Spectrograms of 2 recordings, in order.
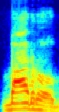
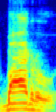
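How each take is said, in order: Both takes have the same delivery.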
